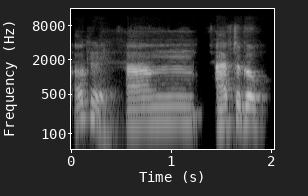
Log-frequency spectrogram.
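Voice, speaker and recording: A German man, a guest and event organizer, speaks English as a second language in a casual interview over a video call, his voice fairly high, flat in pitch, bright and forceful. He talks unhurriedly but hesitantly, with plenty of fillers and restarts, and laughs often. The audio sounds dull.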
